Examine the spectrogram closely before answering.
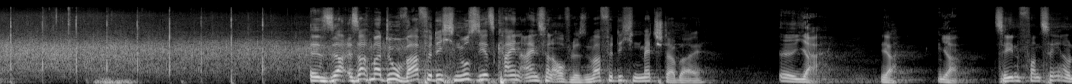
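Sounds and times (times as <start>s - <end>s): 
audience applause: 0.0s - 4.8s
speech: 3.1s - 7.2s, 7.8s - 10.7s.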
